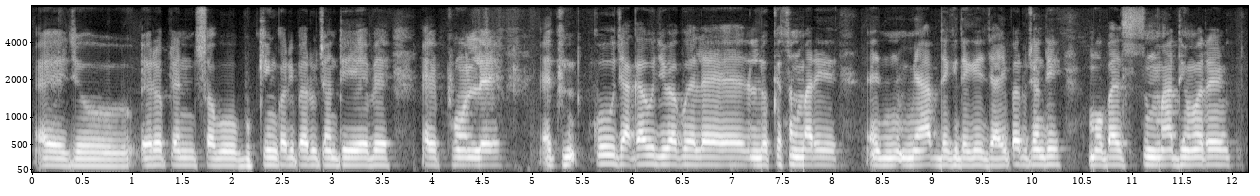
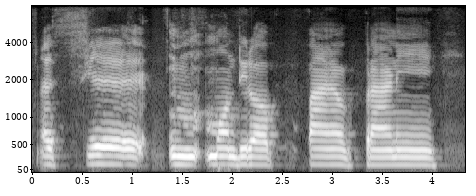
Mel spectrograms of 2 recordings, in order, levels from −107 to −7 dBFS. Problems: constant background noise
